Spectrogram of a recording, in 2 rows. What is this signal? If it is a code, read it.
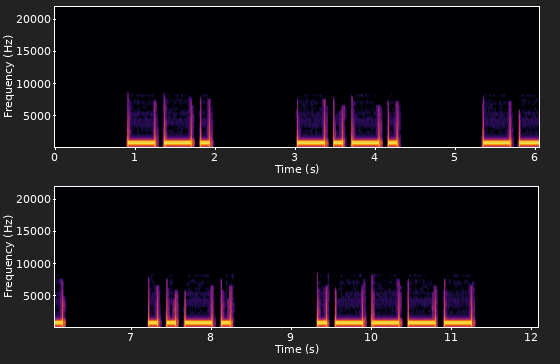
Morse code, heard as a keyed tone, about 10 wpm, spaced as for 6 wpm, 800 Hz. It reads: GCMF1
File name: LEZIONI / 7 GF9Z / 7 GF ws 10wpm 3918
